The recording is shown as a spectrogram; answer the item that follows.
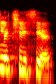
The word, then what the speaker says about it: Letizia: Is it Letizia? I know we've met, but I don't know if I remember how to say your name. It is Letizia.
